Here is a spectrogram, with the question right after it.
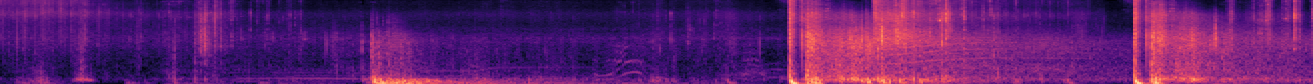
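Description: Gunfire in the video game Hunt: Showdown, with sharp loud shots cracking out at intervals and each followed by a rumbling echoing tail, between quieter stretches of ambient rustle.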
